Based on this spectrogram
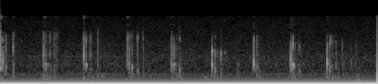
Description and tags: /////description de base ////////
A galloping horse
//////////Typologie (P. Schaeffer)///
X'' : itération complexe
////////Morphologie////////////
- Masse:
Groupes de sons / Nodal
- Timbre harmonique:
Terne
- Grain:
présence de grain
- Allure:
vibrato dans l'allure
- dynamique:
Attaque graduelle. Le son est de plus en plus fort
- Profil mélodique:
variation en escalier
- Profil de masse:
filtrage des aigus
